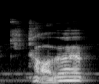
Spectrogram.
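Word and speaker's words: Katara: in the Iceberg, and it starts out with Kitara, which is the show's pronunciation. So I'm gonna go with that, as well as the pronunciation for all the other things in the show.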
